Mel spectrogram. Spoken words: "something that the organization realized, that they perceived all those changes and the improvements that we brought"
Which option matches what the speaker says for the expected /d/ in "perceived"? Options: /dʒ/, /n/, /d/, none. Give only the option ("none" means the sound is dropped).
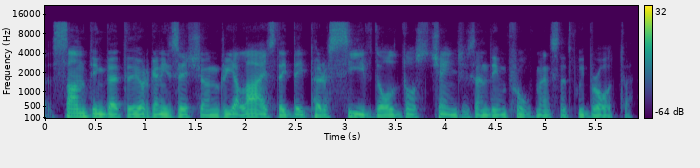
/d/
